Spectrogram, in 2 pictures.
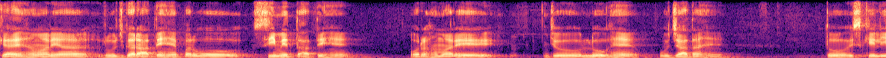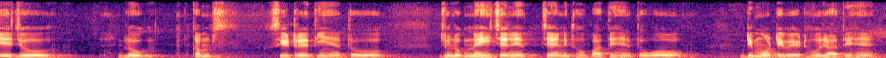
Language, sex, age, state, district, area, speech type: Hindi, male, 45-60, Madhya Pradesh, Jabalpur, urban, spontaneous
